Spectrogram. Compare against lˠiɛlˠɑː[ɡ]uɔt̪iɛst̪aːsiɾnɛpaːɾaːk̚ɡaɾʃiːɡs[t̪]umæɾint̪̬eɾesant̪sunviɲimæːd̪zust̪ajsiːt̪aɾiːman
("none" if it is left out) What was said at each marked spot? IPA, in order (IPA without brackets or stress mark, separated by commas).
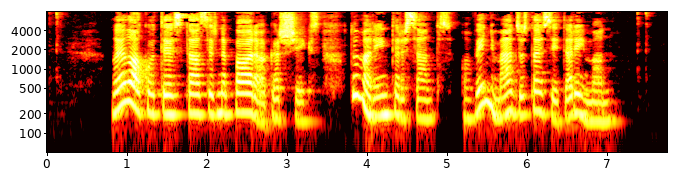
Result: k, t̪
